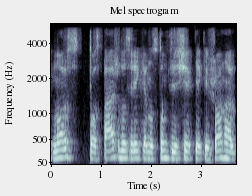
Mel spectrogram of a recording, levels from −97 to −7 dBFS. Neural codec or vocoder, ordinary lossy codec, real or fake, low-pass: vocoder, 22.05 kHz, 80 mel bands, Vocos; AAC, 24 kbps; fake; 5.4 kHz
